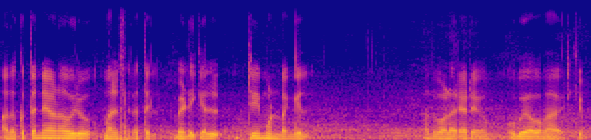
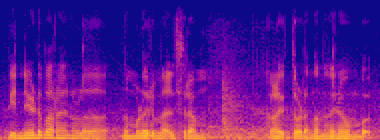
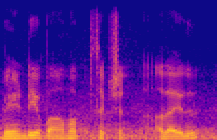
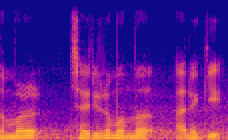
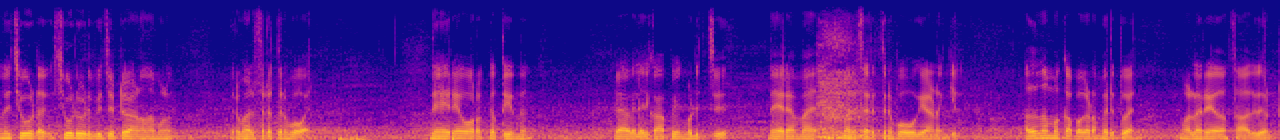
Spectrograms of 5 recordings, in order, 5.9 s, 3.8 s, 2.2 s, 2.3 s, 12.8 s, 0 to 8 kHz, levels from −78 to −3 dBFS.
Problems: background sounds at intervals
